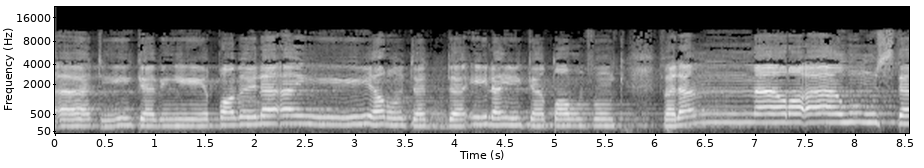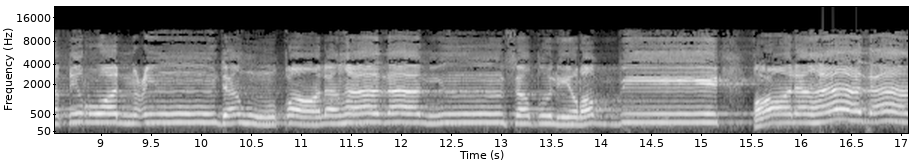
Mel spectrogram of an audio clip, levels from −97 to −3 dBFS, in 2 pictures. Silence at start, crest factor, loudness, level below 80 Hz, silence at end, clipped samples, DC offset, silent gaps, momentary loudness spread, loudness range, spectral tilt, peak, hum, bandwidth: 0 s; 16 dB; -15 LUFS; -62 dBFS; 0 s; under 0.1%; under 0.1%; none; 9 LU; 4 LU; -3 dB/octave; 0 dBFS; none; 11.5 kHz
